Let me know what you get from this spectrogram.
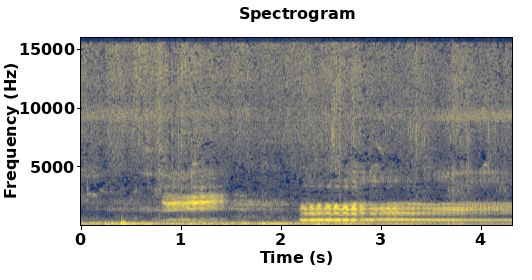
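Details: Cow mooing: a short, higher, tonal call around the first second, then a long, steady, lower moo held for about two seconds, with faint background rumble.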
